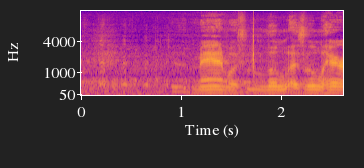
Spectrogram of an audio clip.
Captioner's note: laughter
